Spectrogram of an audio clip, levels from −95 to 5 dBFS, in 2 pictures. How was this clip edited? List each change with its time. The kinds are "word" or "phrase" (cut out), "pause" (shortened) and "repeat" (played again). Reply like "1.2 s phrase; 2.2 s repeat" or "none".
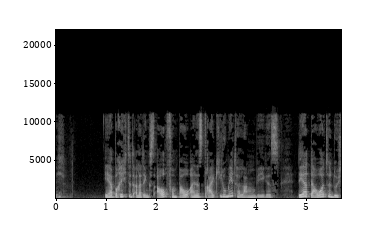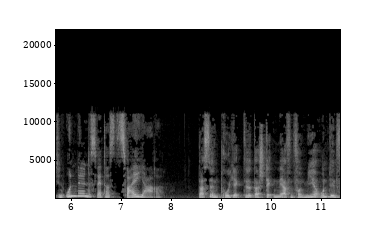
none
